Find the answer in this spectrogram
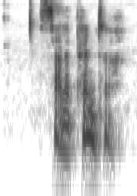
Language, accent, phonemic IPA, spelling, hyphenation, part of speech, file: English, Southern England, /ˌsælɪˈpɛntə/, salipenter, sa‧li‧pen‧ter, noun, LL-Q1860 (eng)-salipenter.wav
- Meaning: A tegu lizard (genus Tupinambis), especially the gold tegu (Tupinambis teguixin)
